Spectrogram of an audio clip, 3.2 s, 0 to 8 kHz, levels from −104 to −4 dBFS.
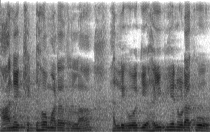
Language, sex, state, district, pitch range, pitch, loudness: Kannada, male, Karnataka, Chamarajanagar, 140-150 Hz, 145 Hz, -18 LUFS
